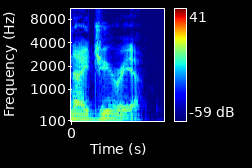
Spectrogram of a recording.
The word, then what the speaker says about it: Niger: France got the area that we call Niger. – Okay. – That's why it's pronounced that way, like a French word.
